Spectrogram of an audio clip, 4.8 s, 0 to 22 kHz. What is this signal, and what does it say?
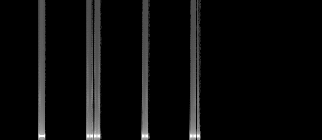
Morse code, heard as a keyed tone, about 44 wpm, spaced as for 12 wpm, 690 Hz. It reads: THIS
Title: 8x Character Spacing - Top 500 Words - 45wpm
